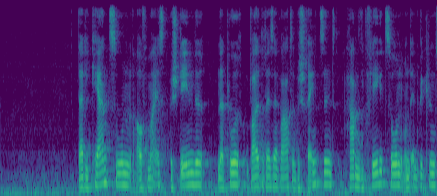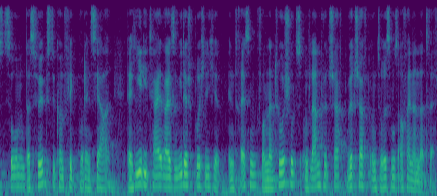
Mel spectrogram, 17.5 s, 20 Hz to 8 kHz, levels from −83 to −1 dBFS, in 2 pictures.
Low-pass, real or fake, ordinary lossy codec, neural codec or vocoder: 7.2 kHz; fake; none; codec, 16 kHz, 4 kbps, FunCodec, trained on LibriTTS, 50 frames a second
